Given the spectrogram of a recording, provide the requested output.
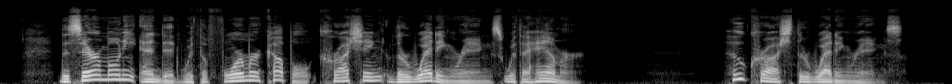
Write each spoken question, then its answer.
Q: Who crushed their wedding rings?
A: The former couple crushed their wedding rings.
